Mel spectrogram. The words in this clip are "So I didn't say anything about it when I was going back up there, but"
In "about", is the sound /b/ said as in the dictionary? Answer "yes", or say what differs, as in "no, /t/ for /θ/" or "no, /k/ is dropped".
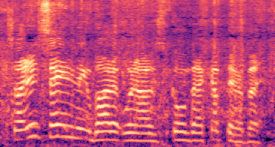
yes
